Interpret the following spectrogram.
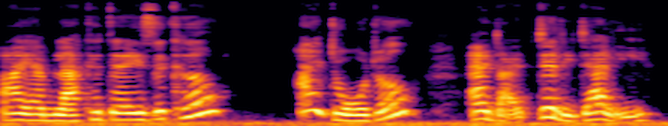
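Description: A young woman voicing a placid, unbothered sloth in a children's storybook, savouring each word deliberately. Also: mid-range voice, huge pitch swings, a little mellow, breathy edge, exaggerated voice. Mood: earnest, measured. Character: slow, placid, unbothered sloth explaining itself. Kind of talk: children's storybook read-aloud.

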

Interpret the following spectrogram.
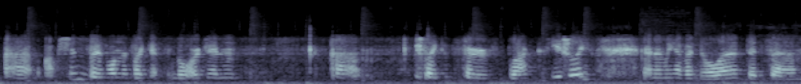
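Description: Young lady on a phone call, bright voice, polite coffee shop worker, kinda hesitant. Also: on the low side, fairly even intonation, moderate pace, creaky, a little hiss or hum. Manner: polite, good-humoured, hesitant. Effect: telephone. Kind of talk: casual customer service phone chat. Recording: phone call played over speakerphone.

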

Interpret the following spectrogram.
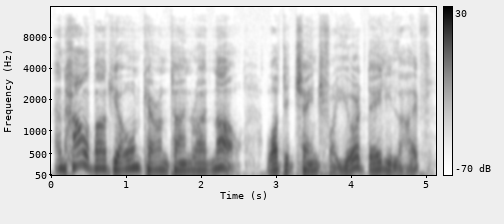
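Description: A man interviewing on a podcast with a fairly high, very animated delivery. His tone is on the mellow side, and he speaks prepared lines in a dry recording. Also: a little slow, no room sound. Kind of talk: scripted interview questions and sign-off.

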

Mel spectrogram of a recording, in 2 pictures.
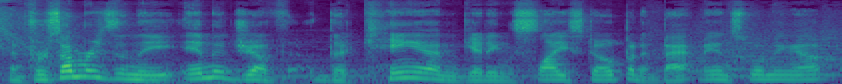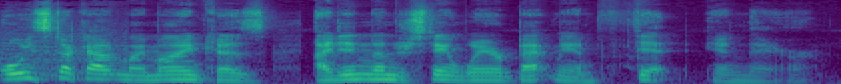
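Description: A man's voice: fairly high pitch, animated, brisk, hardly any pauses, soft background music. A man in his thirties giving a casual, conversational episode review to camera in a small room at home, often restarting his sentences. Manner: conversational, with frequent restarts and hedging. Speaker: show reviewer.

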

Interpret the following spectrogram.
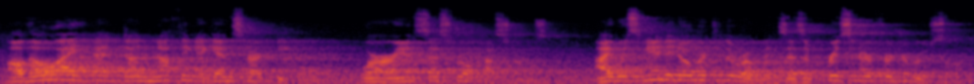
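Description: Middle-aged man, priest, measured solemn recitation, booming church echo, distant noisy room sound. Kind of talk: liturgical prayers and scripture reading. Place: large church sanctuary. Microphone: stand mic at lectern. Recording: echoey church from far off.

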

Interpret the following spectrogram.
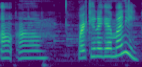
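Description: A woman's voice: high-pitched, moderate pace, faint music behind, lightly acted. A woman voicing an innocent, eager little girl with a childlike, hesitant way of talking in a cartoon comic dub. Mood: puzzled.

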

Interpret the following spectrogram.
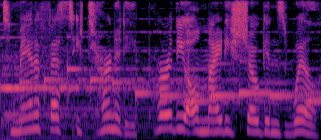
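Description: Stern female tengu general, played by an actress, higher-set voice, formal and resolute, video game trailer with very prominent music. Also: fast talker, close to an everyday voice. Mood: solemn, resolute. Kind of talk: scripted game character trailer monologue. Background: loud trailer music.

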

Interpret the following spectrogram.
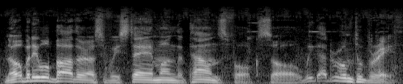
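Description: A man's voice: fairly low pitch, very animated, brisk, breathy edge, full character voice. An actor playing a cocky, easygoing Wild West outlaw in a video game, drawling and dropping Spanish words into his English. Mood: plotting. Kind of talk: video game cutscene acting.

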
